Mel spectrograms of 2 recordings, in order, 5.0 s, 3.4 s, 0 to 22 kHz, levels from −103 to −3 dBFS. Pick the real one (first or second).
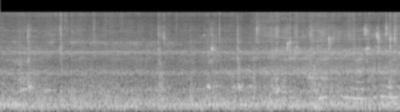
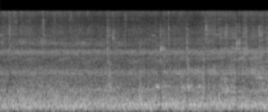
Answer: second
